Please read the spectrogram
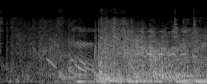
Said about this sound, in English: The regulators and men from the shack shoot at each other.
